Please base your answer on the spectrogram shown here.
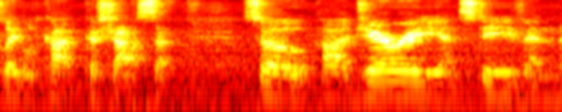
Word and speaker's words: cachaça: It's cachaça.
